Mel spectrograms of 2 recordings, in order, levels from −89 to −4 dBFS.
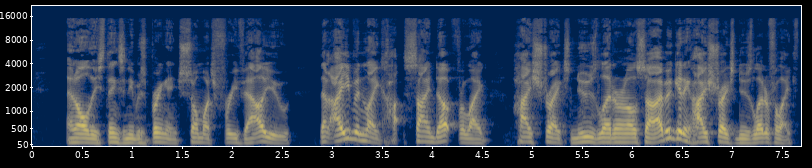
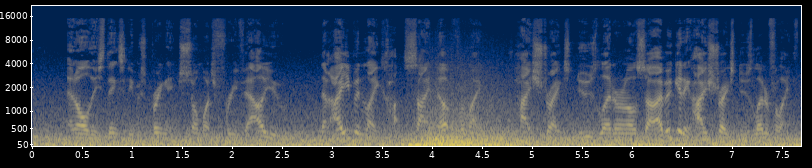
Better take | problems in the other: first | wind noise on the microphone; heavy; 4 dB below the speech

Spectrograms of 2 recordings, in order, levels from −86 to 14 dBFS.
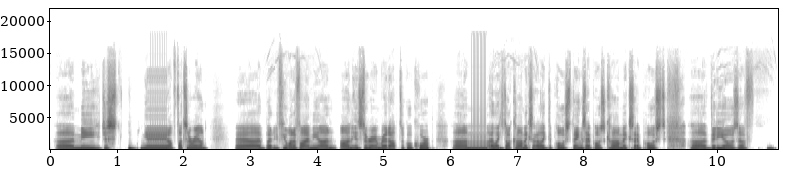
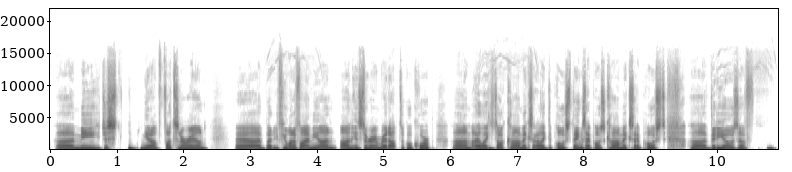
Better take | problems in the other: second | audio freezing; at 1.5 s and at 6.5 s

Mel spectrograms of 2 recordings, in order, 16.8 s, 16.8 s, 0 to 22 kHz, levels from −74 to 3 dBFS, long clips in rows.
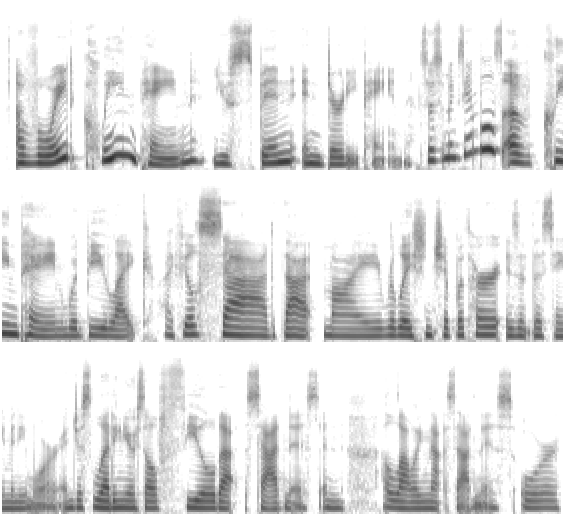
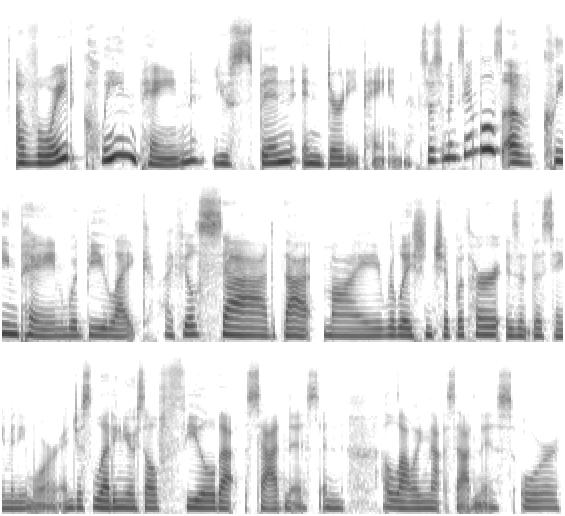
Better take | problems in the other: neither | none

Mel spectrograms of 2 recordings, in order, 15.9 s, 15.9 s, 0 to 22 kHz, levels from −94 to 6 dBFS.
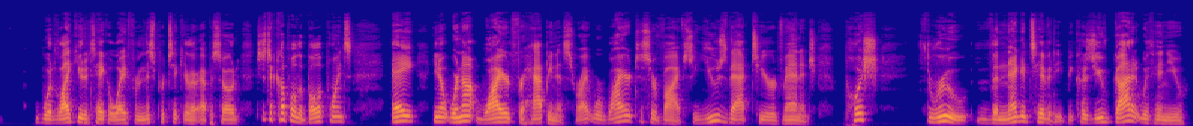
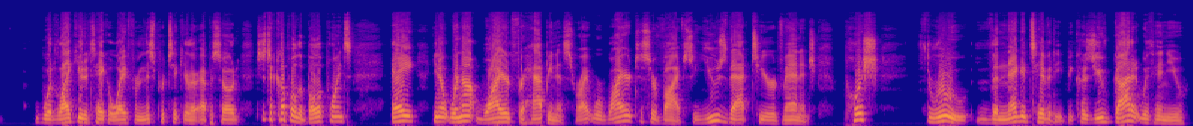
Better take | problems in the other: first | distortion; slight; 4% of the sound clipped

